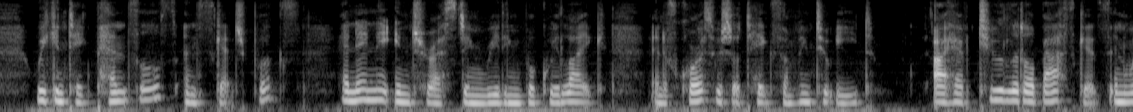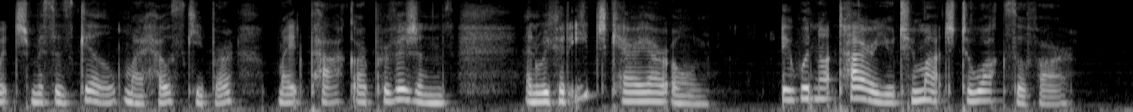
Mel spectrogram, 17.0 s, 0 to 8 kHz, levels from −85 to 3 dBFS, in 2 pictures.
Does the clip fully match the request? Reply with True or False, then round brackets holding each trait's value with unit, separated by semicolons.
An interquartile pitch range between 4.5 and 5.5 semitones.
False (3.4 semitones)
